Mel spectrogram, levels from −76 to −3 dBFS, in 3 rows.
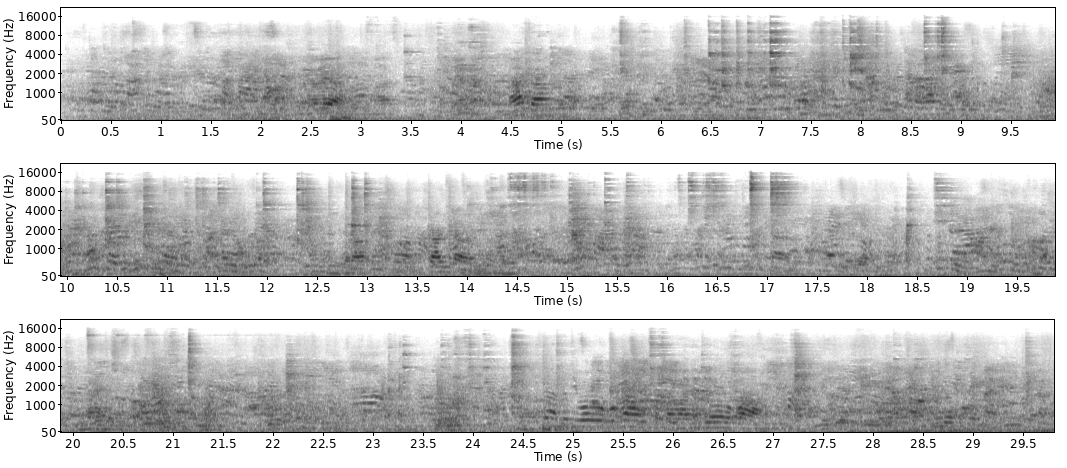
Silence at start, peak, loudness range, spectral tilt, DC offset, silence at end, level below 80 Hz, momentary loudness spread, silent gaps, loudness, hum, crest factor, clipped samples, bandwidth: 0 s; -4 dBFS; 3 LU; -3 dB/octave; under 0.1%; 0 s; -38 dBFS; 9 LU; none; -26 LUFS; none; 22 dB; under 0.1%; 16.5 kHz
